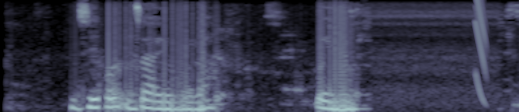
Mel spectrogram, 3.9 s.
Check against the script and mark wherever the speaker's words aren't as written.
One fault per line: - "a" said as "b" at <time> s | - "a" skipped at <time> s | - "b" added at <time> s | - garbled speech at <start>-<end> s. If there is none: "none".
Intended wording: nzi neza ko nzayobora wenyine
- "neza" skipped at 0.7 s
